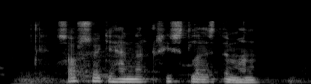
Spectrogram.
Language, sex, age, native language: Icelandic, male, 30-39, Icelandic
